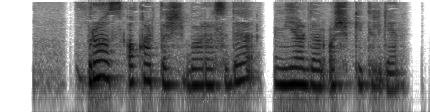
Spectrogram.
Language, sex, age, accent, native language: Uzbek, female, 12-17, Qashqadaryo, Uzbek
